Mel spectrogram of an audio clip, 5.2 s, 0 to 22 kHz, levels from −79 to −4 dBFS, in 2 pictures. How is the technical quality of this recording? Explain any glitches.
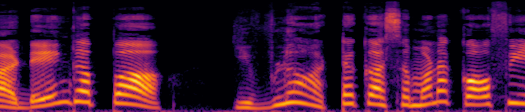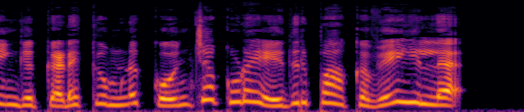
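No technical faults are audible in this speech recording.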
